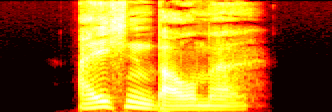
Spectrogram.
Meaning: dative singular of Eichenbaum
- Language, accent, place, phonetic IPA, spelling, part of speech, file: German, Germany, Berlin, [ˈaɪ̯çn̩ˌbaʊ̯mə], Eichenbaume, noun, De-Eichenbaume.ogg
